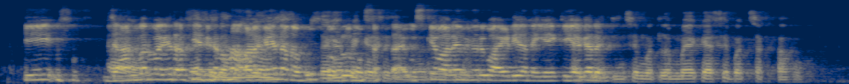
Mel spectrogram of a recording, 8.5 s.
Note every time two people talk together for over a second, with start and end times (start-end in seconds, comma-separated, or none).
1.9-4.7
